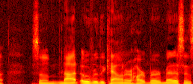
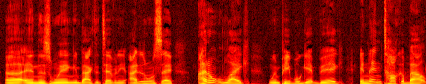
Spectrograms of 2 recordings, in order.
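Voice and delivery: usual speaking voice

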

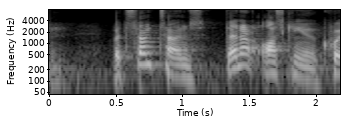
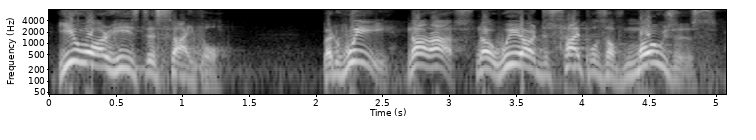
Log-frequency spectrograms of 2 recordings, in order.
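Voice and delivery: louder, scornful outburst; abusive retort; 5 semitones higher, 7 dB louder than usual. Retold or imitated. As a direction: shout down the beggar with contempt. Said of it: "They spoke abusively to him".

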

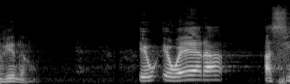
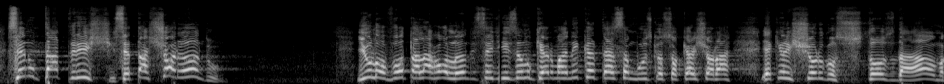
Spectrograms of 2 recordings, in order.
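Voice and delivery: fervent preaching; 9 semitones higher than usual. Acted. Pastor warning believers, preaching hard. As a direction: lean into each word as a warning.

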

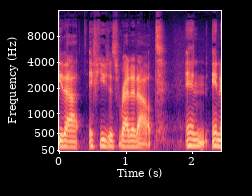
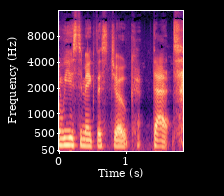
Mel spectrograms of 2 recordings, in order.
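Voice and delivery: ordinary talk

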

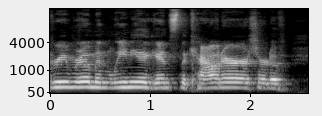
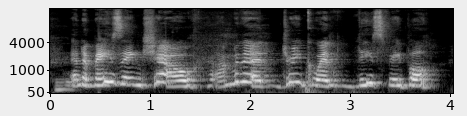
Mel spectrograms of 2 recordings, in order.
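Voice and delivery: high, woozy character voice; dazed; 5 semitones higher than usual. Acted. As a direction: ramble on in a pitched-up daze. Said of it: "I'm very dazed".

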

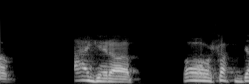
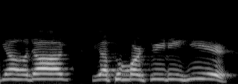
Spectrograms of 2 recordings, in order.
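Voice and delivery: mock call up; 8 semitones higher than usual. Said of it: "screaming up at their homies".

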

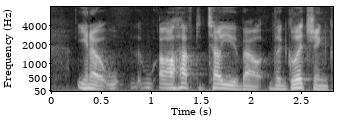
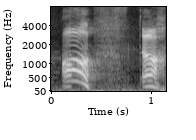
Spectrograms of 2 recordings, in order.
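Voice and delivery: high exasperated "oh", then a short "ugh"; loud, high cry of exasperation; frustrated groan; 5 dB louder than usual. Retold or imitated. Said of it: "I was so frustrated".

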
